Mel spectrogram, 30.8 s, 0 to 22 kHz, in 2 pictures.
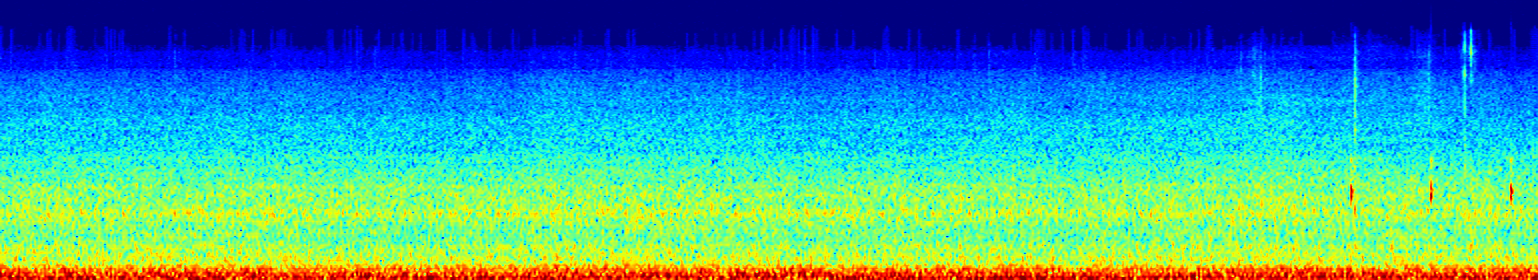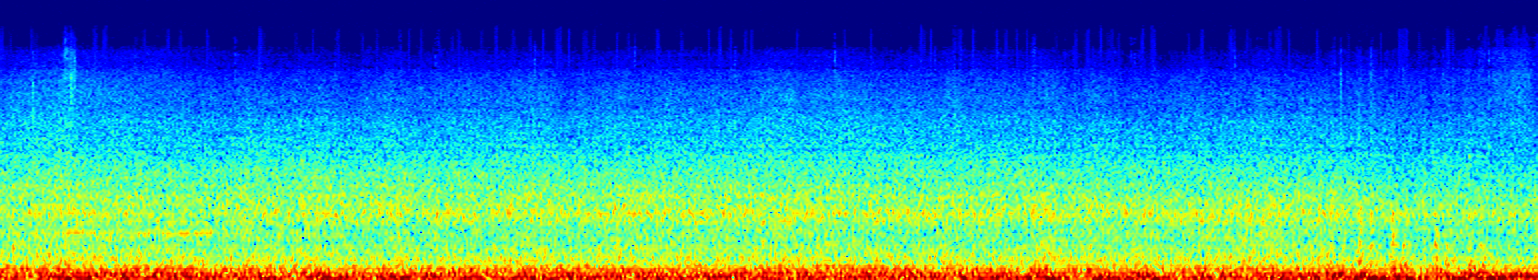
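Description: Steady road and wind noise inside the cabin of a 2023 Volkswagen ID. Buzz Cargo electric van cruising at highway speed: a constant low rumble from the tyres and the airflow.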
